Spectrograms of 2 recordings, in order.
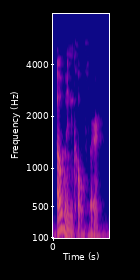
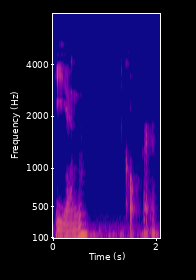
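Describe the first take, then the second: First: The first name sounds like Owen. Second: The first name sounds like Ian. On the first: The speaker calls it right. "Not like it's spelled, but simply Owen" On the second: The speaker calls it wrong. "I have no idea how to pronounce that. I'm gonna go Ian Coulter"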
